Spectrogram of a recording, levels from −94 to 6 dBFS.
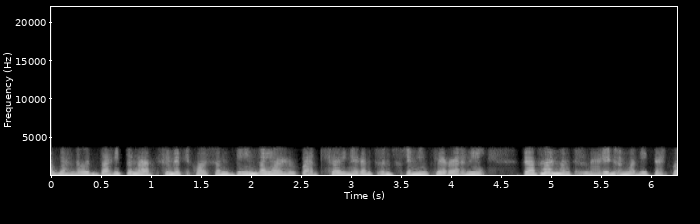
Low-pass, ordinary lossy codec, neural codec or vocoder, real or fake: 3.6 kHz; AAC, 32 kbps; codec, 16 kHz, 0.5 kbps, FreqCodec, smaller model; fake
